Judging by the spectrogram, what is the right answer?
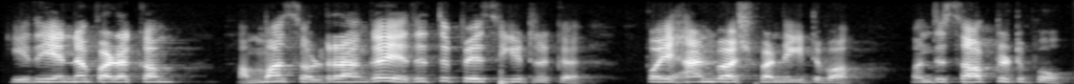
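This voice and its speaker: A woman's voice: fairly high pitch, brisk, lo-fi sound, lightly acted. A woman voicing a stern, protective young man, an older brother who talks firmly and questions everyone. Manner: firm, questioning, commanding.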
